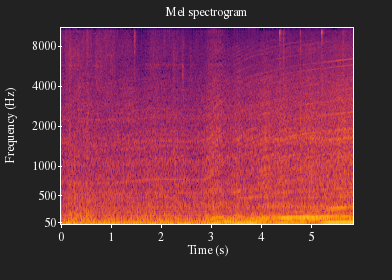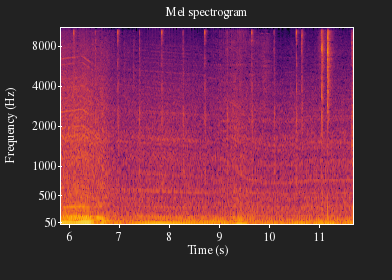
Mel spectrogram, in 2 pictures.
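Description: A bus engine hums and whines as the bus drives and slows down.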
